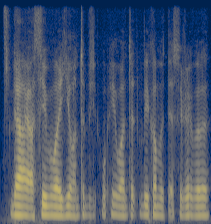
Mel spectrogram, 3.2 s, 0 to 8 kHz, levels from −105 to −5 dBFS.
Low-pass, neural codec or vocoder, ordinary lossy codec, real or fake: 7.2 kHz; codec, 16 kHz in and 24 kHz out, 0.8 kbps, FocalCodec, streaming, 65536 codes; none; fake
